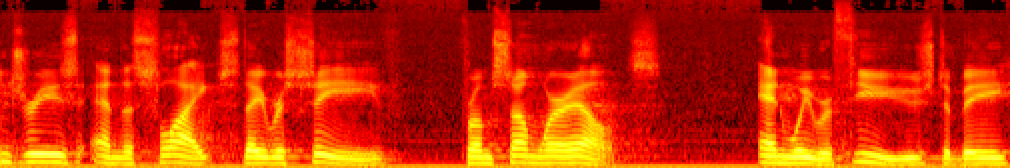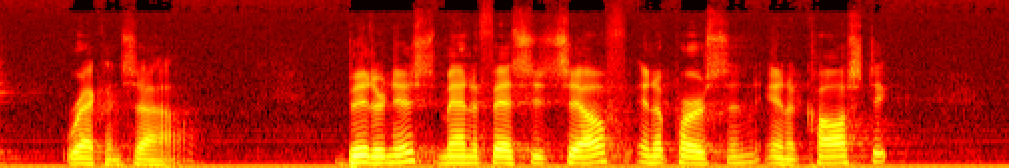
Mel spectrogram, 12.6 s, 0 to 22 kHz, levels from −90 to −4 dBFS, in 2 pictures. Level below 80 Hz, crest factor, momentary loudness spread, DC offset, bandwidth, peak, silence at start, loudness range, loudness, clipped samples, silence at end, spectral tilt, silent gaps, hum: -40 dBFS; 18 dB; 22 LU; 0.3%; over 20 kHz; -6 dBFS; 0 s; 3 LU; -23 LUFS; under 0.1%; 0 s; -5 dB/octave; none; none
